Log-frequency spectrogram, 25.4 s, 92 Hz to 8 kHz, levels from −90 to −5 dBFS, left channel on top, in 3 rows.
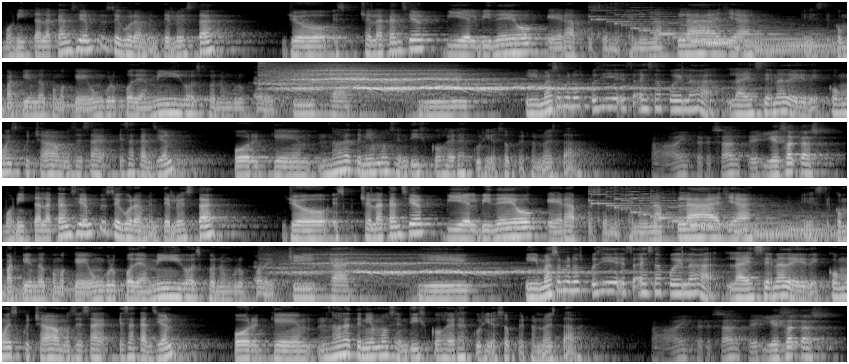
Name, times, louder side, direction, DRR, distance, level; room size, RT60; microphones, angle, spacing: voice 1, 0.0-2.1 2.9-7.5 8.0-12.0 12.6-13.1 13.7-18.6 19.2-21.9 22.2-22.7, right 3 dB, 40° right, 13 dB, 0.8 m, -31 dB
sound 1, 5.9-12.6, equal, 75° right, 1.2 m, -38 dB
sound 2, 11.0-15.6, left 6 dB, 55° left, 0.6 m, -29 dB
voice 2, 23.4-25.1, left 1 dB, 15° left, 6 dB, 0.7 m, -36 dB
13.0 x 9.6 x 7.8 m, 0.96 s
head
